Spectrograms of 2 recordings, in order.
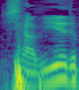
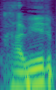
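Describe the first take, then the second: First: The name is pronounced the Catalan way. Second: The name is pronounced the Spanish way.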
